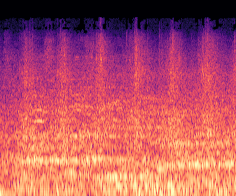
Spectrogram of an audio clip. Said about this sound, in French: Le Stade Mayol a fini par vibrer hier soir et a chanté à plein poumon.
